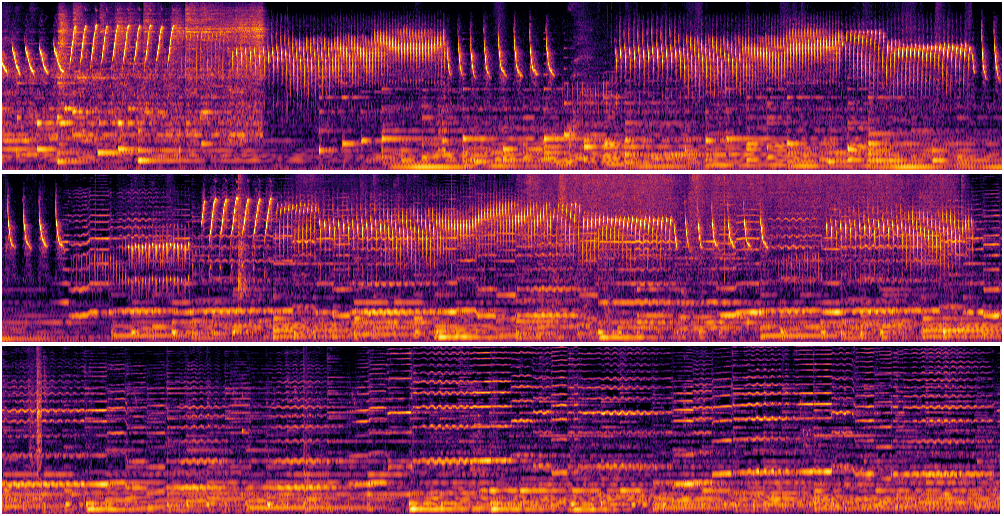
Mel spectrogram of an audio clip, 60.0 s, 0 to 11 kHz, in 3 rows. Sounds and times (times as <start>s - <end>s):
Chirp, tweet: 0.0s - 21.4s, 22.2s - 39.7s.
